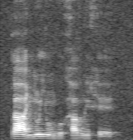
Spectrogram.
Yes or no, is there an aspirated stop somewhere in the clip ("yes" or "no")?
no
